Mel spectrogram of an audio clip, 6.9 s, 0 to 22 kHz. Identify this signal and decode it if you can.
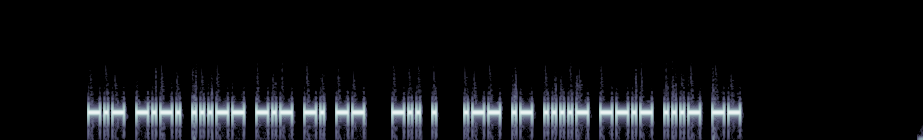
Morse code, heard as a keyed tone, about 37 wpm, 700 Hz. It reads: KC3KNM DE WA4QVM
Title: USA Callsign DE Callsign - 6 Characters - 40wpm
